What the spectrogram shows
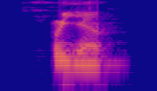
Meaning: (noun) Faroese, the Faroese language; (adjective) of the Faroe Islands; Faroese
- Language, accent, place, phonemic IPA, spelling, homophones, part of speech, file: French, France, Lyon, /fe.ʁɔ.jɛ̃/, féroïen, féroïens / Féroïen / Féroïens, noun / adjective, LL-Q150 (fra)-féroïen.wav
